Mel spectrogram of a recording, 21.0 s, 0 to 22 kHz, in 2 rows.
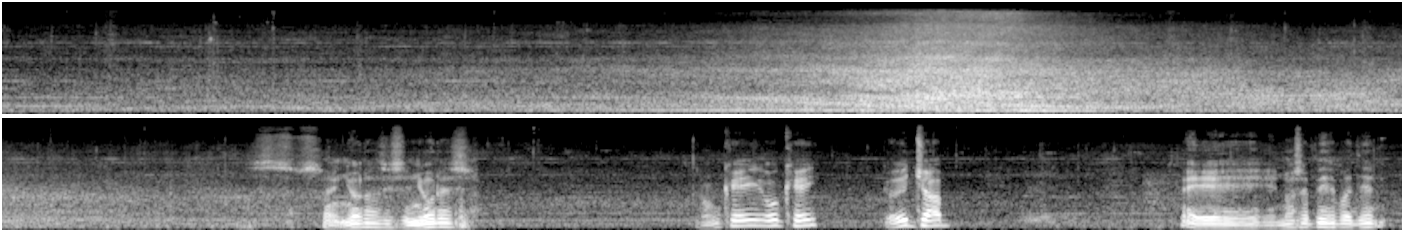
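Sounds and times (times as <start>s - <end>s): car driving past: 3.6s - 12.5s.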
